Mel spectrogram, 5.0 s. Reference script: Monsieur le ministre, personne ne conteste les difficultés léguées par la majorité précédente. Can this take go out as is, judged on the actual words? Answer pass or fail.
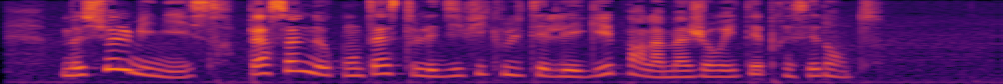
pass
